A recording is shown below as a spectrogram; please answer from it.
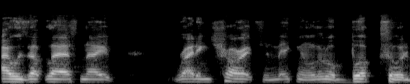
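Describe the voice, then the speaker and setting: A man with a plain, everyday voice talks at medium pitch, the sound dry and close with no echo. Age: 60s. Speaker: bassist and music producer. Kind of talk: casual interview chat.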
